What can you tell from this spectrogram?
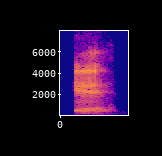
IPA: ɪ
